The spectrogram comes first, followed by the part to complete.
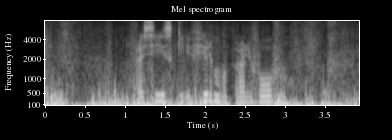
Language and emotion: Russian, neutral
